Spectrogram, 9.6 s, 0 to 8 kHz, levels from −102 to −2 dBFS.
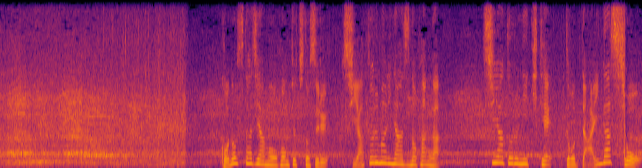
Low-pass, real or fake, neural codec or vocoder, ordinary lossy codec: none; real; none; none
